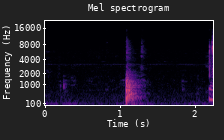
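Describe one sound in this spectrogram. A cardboard box lid snaps shut.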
